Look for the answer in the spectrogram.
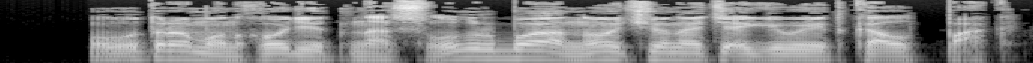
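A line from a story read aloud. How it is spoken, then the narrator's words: Wry snort. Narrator (Russian): хмыкнул Амнис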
